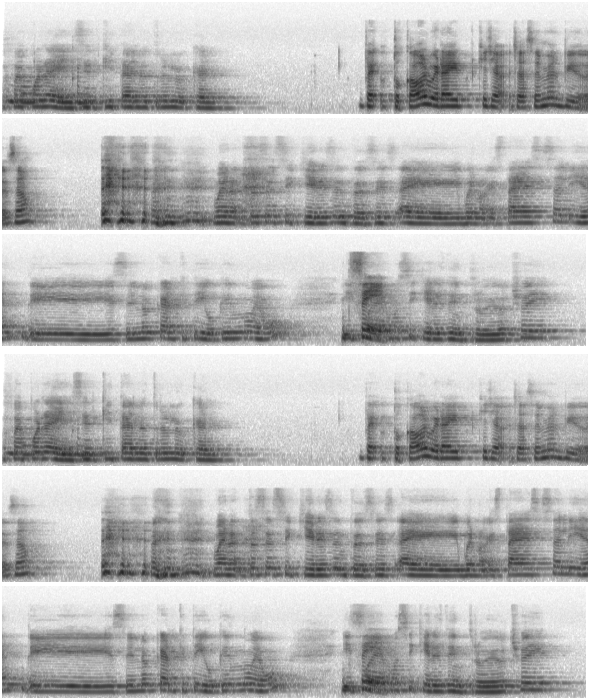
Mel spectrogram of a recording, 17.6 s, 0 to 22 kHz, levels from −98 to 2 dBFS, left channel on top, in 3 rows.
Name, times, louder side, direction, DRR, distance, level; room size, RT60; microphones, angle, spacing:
voice 1, 0.0-2.2 7.3-17.1, equal, 65° right, 1.6 m, -26 dB
voice 2, 3.6-6.2 6.8-7.4 8.3-8.4 15.3-15.5, left 4 dB, 65° left, 0.7 m, -22 dB
22.0 x 9.2 x 4.5 m
head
